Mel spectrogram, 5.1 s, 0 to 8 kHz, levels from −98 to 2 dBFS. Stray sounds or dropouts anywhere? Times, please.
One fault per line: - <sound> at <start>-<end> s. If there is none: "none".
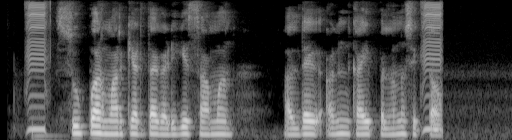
none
